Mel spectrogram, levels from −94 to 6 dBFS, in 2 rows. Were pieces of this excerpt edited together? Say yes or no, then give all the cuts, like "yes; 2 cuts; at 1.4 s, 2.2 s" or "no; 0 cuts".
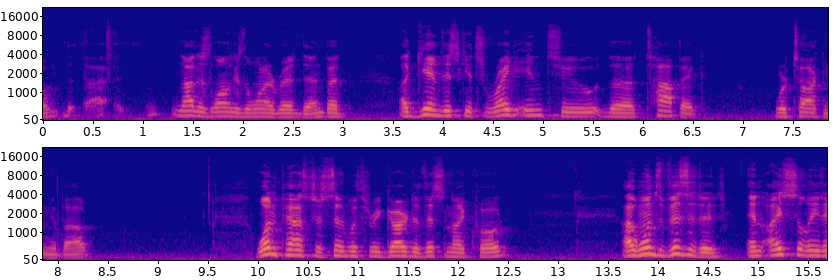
no; 0 cuts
